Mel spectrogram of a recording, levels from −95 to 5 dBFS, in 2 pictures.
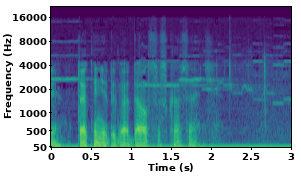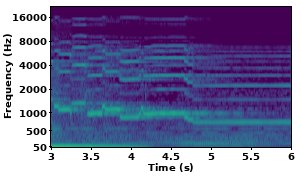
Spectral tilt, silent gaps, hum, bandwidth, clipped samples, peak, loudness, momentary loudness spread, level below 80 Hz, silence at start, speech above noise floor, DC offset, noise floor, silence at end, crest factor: -7 dB/octave; none; none; 15.5 kHz; under 0.1%; -4 dBFS; -24 LUFS; 20 LU; -30 dBFS; 0 s; 29 dB; under 0.1%; -49 dBFS; 0 s; 20 dB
